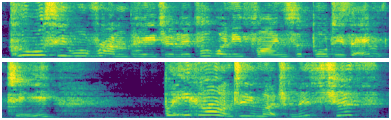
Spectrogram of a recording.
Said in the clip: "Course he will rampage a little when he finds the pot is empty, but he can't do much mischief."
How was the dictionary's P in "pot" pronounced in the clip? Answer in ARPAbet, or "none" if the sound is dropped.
P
